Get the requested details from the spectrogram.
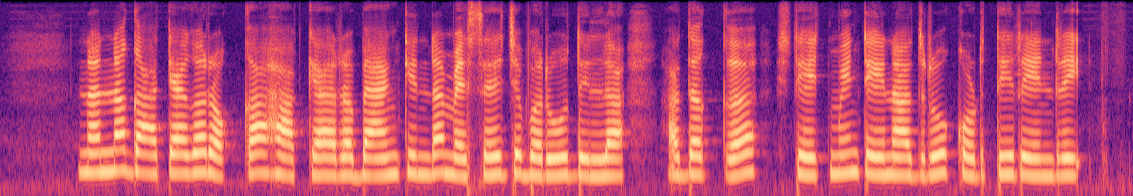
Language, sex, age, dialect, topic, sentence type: Kannada, female, 18-24, Dharwad Kannada, banking, question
